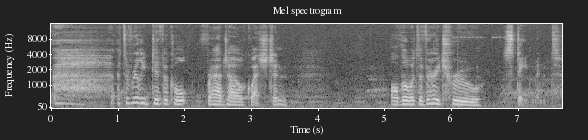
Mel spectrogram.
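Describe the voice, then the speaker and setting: Over noticeable background noise, a man talks at a fairly slow pace with ordinary pitch variation and long, frequent pauses. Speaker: comedy vlogger. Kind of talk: casual comedic talk to camera.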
